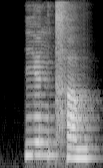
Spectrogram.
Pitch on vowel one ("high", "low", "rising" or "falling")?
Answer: high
